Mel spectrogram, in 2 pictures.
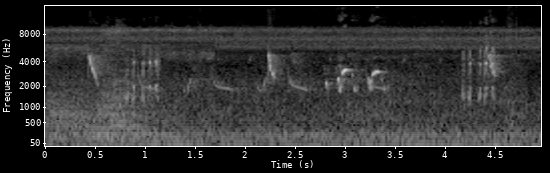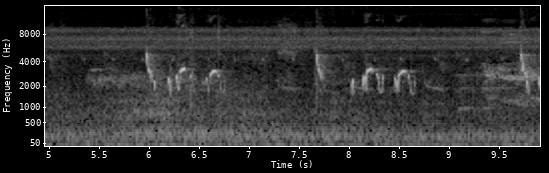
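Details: Sooty-headed bulbul singing and drawing residents' attention: short, bright chirped phrases of two to four quick notes, repeated irregularly every second or two, over a steady high insect buzz and faint rural background.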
